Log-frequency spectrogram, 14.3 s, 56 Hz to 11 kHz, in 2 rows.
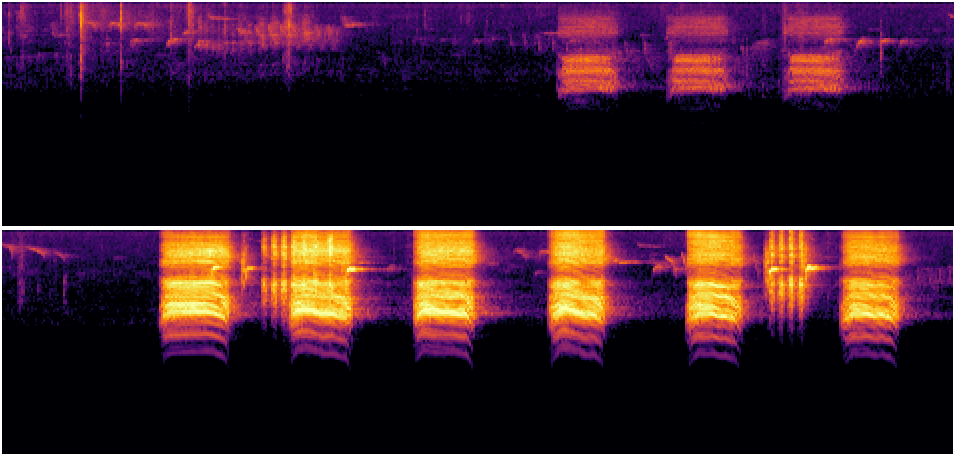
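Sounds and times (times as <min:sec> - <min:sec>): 
Corvus corone carrion crow giving harsh caws: 0:04.2 - 0:06.4, 0:08.3 - 0:12.8, 0:13.4 - 0:14.0.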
